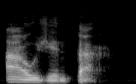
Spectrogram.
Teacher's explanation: Y que entre la vocal A y la vocal U hay un diptongo decreciente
